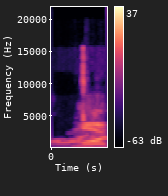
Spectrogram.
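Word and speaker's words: Maude: weird m-a-u-d-e mod i don't know how to pronounce that properly well that's that's it yeah it's mod and edmond is the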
